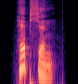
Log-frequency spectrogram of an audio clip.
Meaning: diminutive of Happen
- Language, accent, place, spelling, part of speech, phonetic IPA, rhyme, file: German, Germany, Berlin, Häppchen, noun, [ˈhɛpçən], -ɛpçən, De-Häppchen.ogg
